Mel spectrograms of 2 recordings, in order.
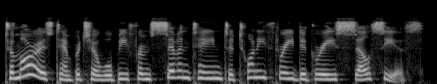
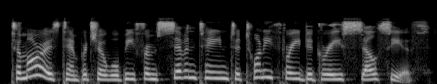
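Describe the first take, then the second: No difference in how they are said.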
